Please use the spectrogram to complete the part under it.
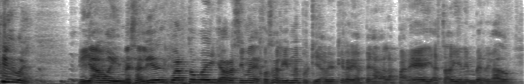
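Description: Telling a story to his friends, a young man with a Mexican Spanish accent swears freely, acts out the scenes, and laughs through a slang-heavy, animated retelling. His voice is a little high for a man, and his delivery is loose, chatty, and a little fast.

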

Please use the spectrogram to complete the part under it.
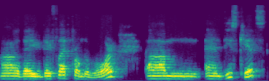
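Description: In this phone-quality clip, a German man speaking English as a second language, with a German accent, answers interview questions informally as a youth hockey coach. His mid-range voice is creaky and slow yet very animated, and he searches for words as he talks.

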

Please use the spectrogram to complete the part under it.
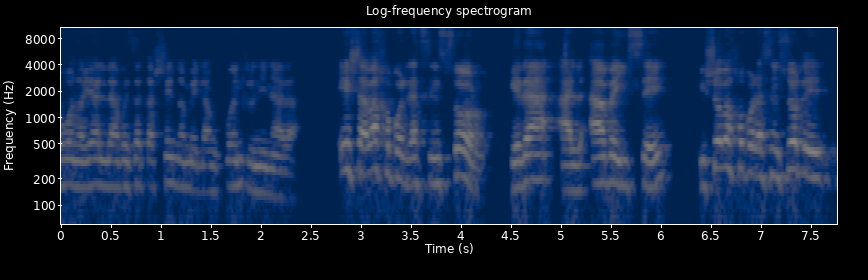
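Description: His voice sits high as this middle-aged man, accent Argentine Rioplatense Spanish, gives a religious talk at home on camera. He tells stories with humor, animated and jokey, and makes many asides to the audience.

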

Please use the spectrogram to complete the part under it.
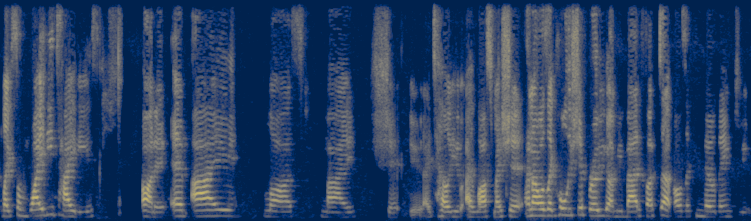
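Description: A woman's voice: medium pitch, low-quality recording. Blunt, swearing young woman. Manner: blunt storytelling, heavy swearing. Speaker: podcast co-host. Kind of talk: casual chat.

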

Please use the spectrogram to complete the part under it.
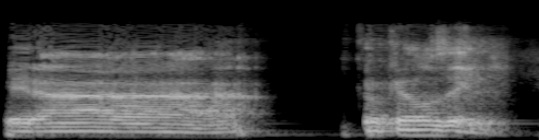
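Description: A man's voice: lowish voice, steady tone, very slow, fairly bright tone. A man with a Mexican accent, an event promoter telling a story in a casual interview, rambling with many fillers and restarts. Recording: roomy echo.

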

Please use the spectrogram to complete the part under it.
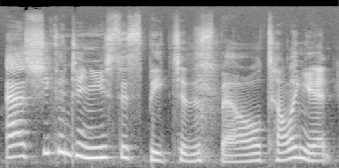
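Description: A woman co-hosting a book podcast, reading a chapter summary slowly and breaking off into playful asides. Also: fairly high pitch, big pitch swings, darkish tone. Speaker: podcast co-host.

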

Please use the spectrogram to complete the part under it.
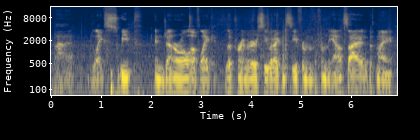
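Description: A young adult man playing a tabletop game, speaking in a halting, hesitant way. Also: sits low, level tone. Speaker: player. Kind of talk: casual chat at a game table. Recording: clear background noise.

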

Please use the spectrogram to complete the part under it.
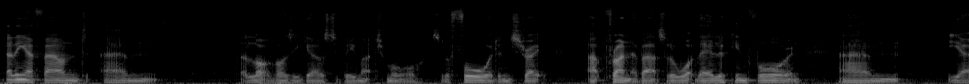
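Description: A young man from England with a London accent co-hosts a podcast in a deep, low voice. He chats casually and thinks aloud, hedging almost every point with "sort of" and "you know."

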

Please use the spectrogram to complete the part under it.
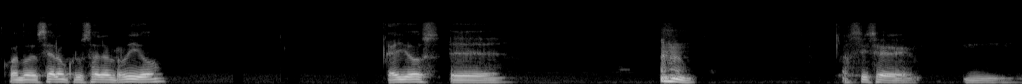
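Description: A man's voice: on the low side, steady tone, very slow, long pauses, dark tone, no room sound, muffled recording. A man retelling a devotional story in class, digressive and joking, often correcting himself.

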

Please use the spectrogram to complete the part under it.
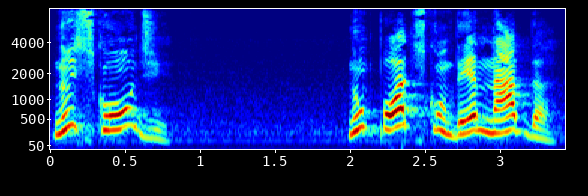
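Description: A man preaching a sermon, telling the story in a lively, humorous way and acting out the characters' voices. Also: very high-pitched, a little slow. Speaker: pastor.

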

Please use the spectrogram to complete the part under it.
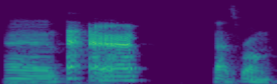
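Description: A man's voice: lowish voice, animated, very slow, creaky. Man, podcast host, casual chat, stammering restarts, roomy echo, muffled lo-fi sound. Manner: chatty storyteller, stammering restarts, frequent laughter. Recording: echoey, dull lo-fi room.

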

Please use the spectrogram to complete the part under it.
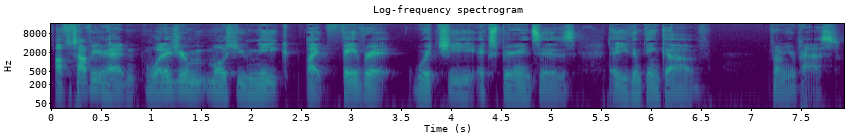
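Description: Male podcast host, gravelly fry in the voice, rambling casual questions. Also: fairly low pitch, steady tone, normal speed.

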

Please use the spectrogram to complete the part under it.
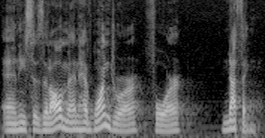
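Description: A man's voice: mid-range voice, normal speed, darkish tone. Male pastor, middle-aged, mid-range voice. Chatty, folksy sermon delivery with plenty of restarts. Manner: conversational and folksy, with frequent restarts.

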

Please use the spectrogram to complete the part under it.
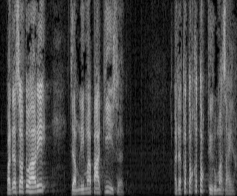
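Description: A man preaching as a pastor, telling a story in a colloquial, animated way and pausing for the congregation's amens. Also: a little high. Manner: animated storytelling with sound effects. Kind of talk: sermon.

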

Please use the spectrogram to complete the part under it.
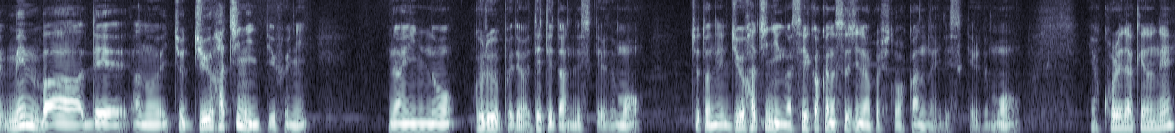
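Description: With a low, gravelly voice and dark tone, a middle-aged man talks to his listeners alone in a casual, chatty way on his personal audio show, with music playing behind him.

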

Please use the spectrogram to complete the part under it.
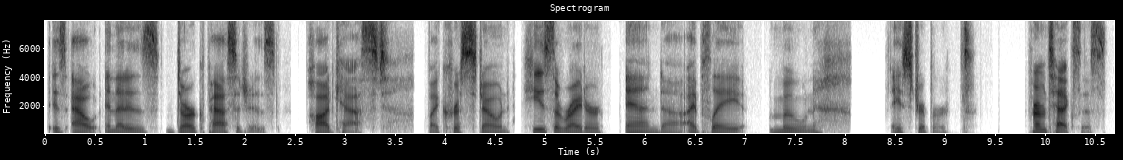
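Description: A woman's voice: sits low, little pitch movement, slow, dry recording, clean studio sound. A congested woman hosting a podcast, chatting casually, swearing and laughing often. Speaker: podcast host. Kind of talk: casual chat.

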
